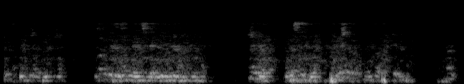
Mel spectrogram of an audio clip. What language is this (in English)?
Chinese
